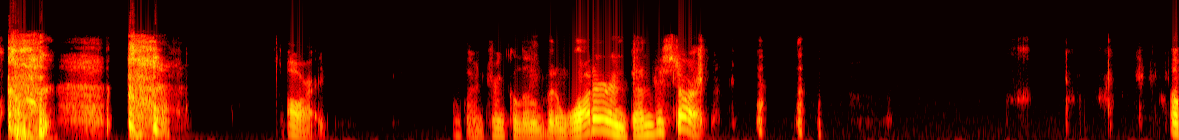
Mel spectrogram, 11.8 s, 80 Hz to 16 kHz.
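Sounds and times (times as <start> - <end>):
adult man coughing harshly: 0.0 - 0.6, 1.3 - 1.8
speech: 2.9 - 3.4, 4.5 - 7.7.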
